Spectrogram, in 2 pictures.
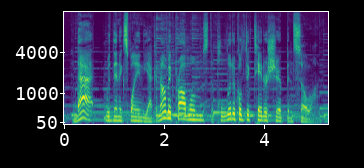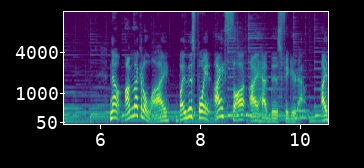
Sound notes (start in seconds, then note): none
